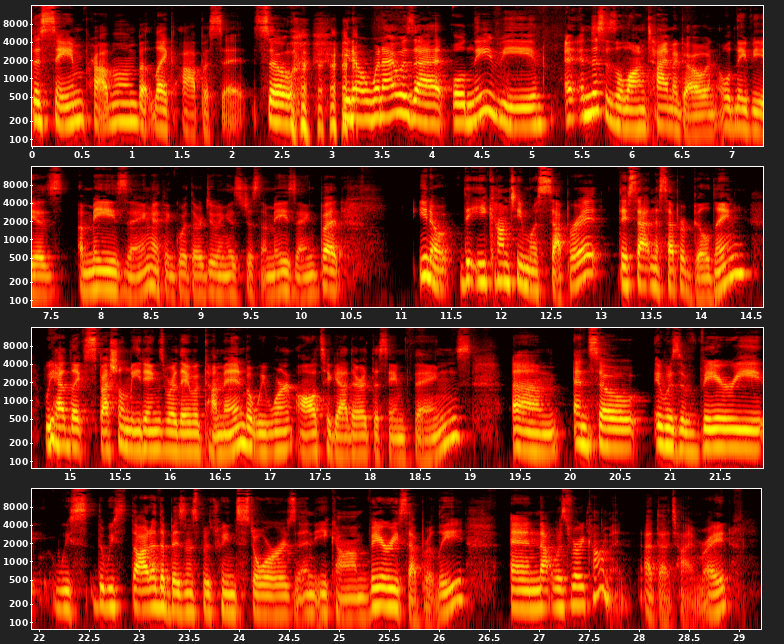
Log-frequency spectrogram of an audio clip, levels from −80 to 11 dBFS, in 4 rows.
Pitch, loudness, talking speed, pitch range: 170 Hz, -18 LUFS, 205 wpm, 145-190 Hz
